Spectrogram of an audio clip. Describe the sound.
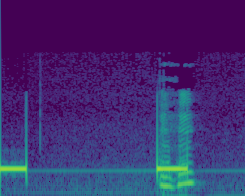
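Telephone busy signal after a call-in connection dropped. Two loud, steady tone bursts are separated by a pause, with a faint continuous tone lingering in between.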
